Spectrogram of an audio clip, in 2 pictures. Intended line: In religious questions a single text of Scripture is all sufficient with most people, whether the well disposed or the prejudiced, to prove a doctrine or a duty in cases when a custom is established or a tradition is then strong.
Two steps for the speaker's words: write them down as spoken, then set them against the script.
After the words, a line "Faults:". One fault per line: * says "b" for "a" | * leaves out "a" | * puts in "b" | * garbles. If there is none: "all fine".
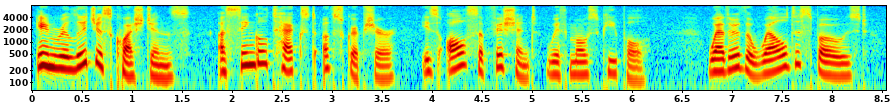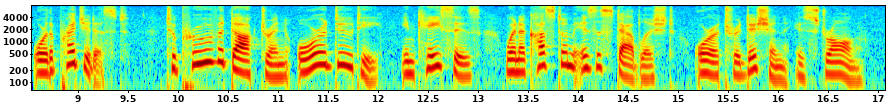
In religious questions a single text of Scripture is all sufficient with most people, whether the well disposed or the prejudiced, to prove a doctrine or a duty in cases when a custom is established or a tradition is strong.
Faults:
* leaves out "then"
